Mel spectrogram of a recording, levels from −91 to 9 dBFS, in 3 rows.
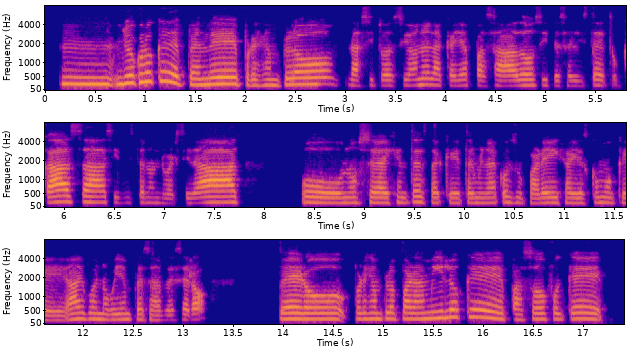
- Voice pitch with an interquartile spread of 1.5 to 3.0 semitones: Yes, average, 2.7 semitones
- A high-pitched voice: Yes, high, 195 Hz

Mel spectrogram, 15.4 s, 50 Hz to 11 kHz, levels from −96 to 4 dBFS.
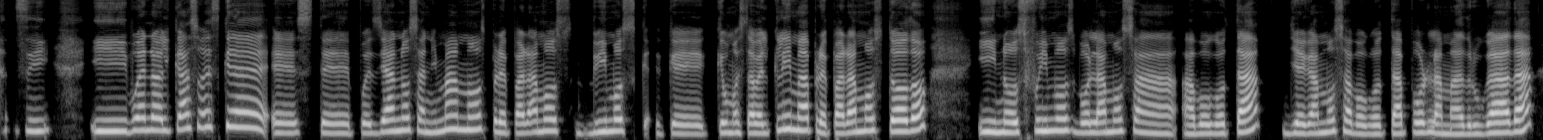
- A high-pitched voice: Yes, high, 245 Hz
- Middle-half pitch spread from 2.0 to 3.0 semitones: No, average, 3.7 semitones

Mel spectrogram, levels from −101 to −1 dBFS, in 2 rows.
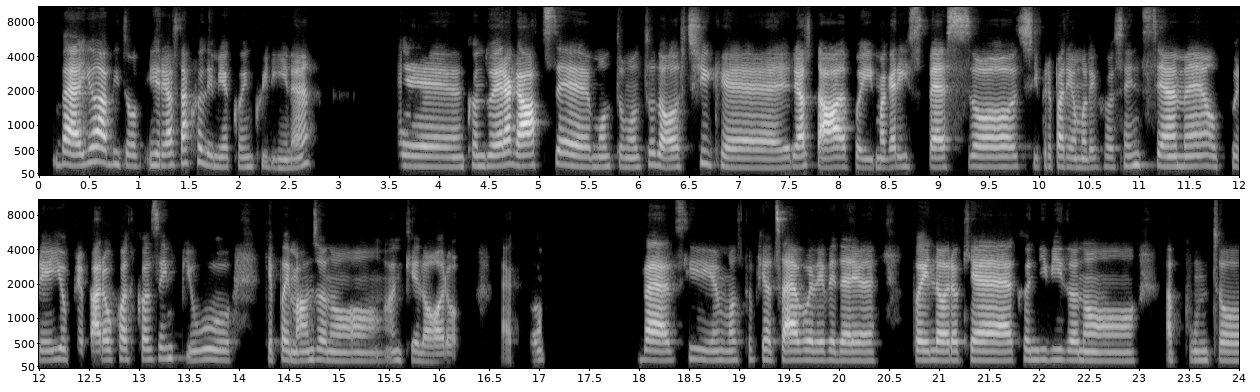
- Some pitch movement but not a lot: No, narrow, 1.9 semitones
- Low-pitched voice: No, high, 190 Hz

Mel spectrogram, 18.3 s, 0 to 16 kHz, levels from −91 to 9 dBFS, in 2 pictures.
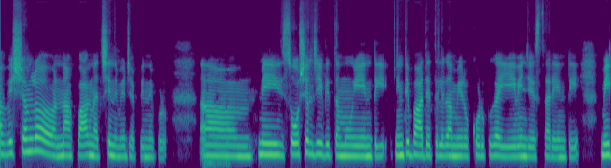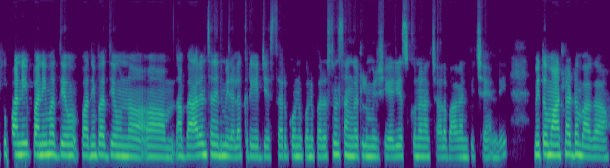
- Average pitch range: No, narrow, 2.0 semitones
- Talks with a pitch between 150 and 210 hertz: Yes, high, 190 Hz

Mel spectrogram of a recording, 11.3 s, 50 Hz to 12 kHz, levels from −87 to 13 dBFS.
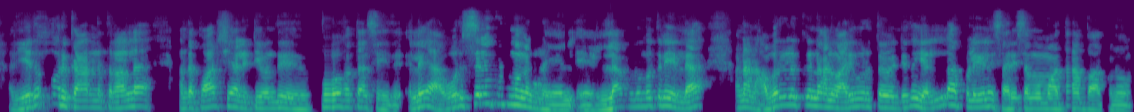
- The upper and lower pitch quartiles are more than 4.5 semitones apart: Yes, average, 5.1 semitones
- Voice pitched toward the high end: No, medium, 160 Hz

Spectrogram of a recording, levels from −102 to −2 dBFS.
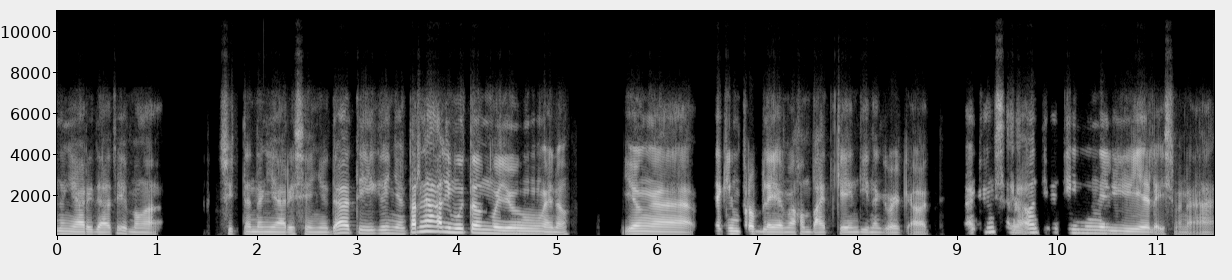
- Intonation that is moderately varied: No, wide, 6.5 semitones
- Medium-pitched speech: No, low, 130 Hz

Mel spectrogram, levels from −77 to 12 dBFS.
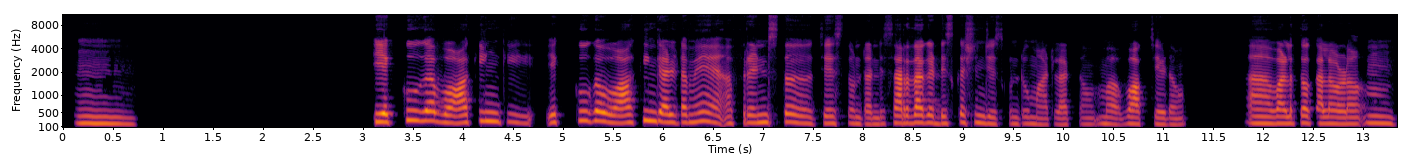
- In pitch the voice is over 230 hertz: No, high, 200 Hz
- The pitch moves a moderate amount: Yes, average, 3.2 semitones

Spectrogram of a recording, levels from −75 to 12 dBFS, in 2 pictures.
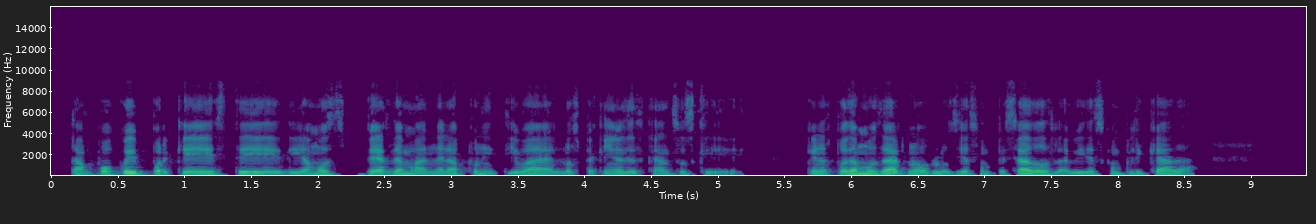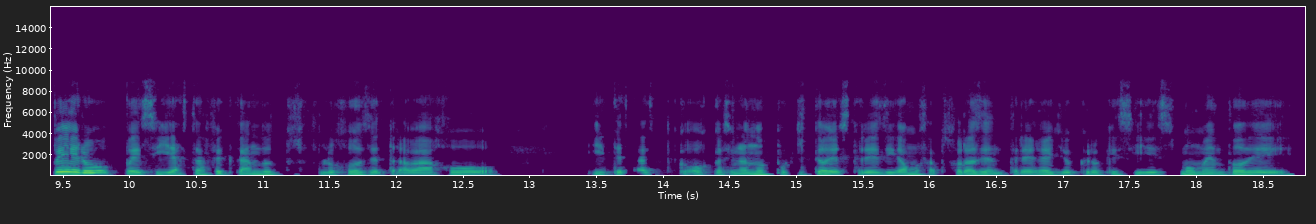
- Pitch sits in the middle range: No, low, 120 Hz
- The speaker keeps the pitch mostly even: Yes, narrow, 2.2 semitones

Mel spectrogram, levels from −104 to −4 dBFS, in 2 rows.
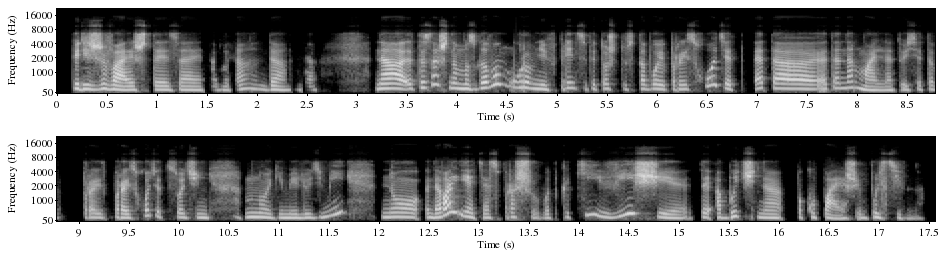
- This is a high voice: Yes, high, 195 Hz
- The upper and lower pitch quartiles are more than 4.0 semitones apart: Yes, average, 4.7 semitones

